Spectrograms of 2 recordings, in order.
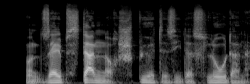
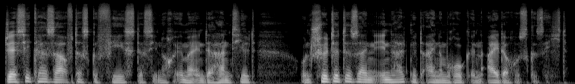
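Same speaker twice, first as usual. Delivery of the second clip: ordinary delivery, nothing marked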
